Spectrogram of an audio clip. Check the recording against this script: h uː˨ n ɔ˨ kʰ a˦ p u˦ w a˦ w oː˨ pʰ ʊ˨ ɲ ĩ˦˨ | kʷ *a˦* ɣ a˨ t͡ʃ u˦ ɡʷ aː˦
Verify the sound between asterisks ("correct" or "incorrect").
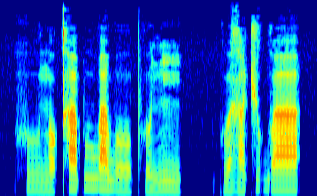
incorrect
